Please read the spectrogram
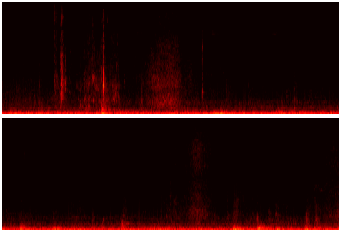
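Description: Fishing boat's engine running steadily with a low, even hum, with a few light clicks over it.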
